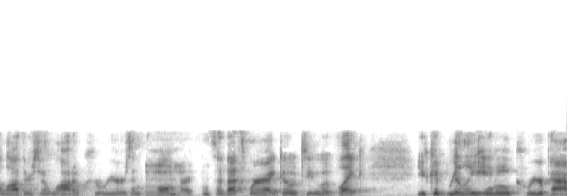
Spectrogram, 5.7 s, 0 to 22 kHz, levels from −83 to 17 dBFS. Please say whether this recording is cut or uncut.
cut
